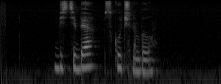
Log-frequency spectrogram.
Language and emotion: Russian, sad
